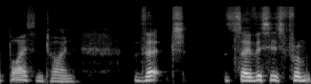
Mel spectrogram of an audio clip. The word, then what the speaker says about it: Byzantine: period which I think some people pronounce Byzantine but I've always heard it as Byzantine that so this is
